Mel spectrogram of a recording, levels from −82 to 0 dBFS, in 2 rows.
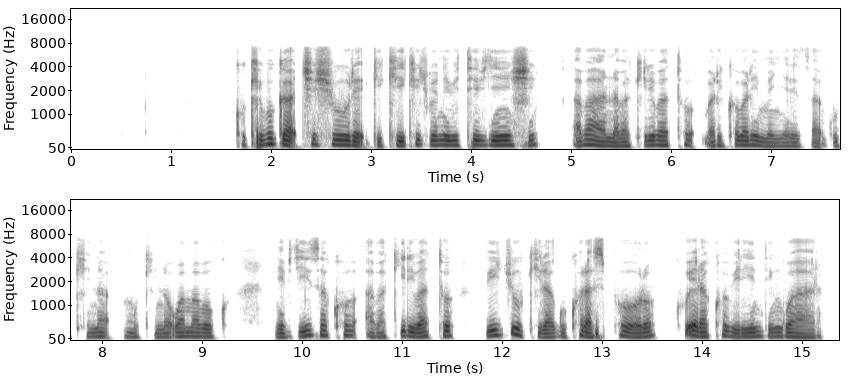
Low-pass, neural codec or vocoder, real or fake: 7.2 kHz; none; real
